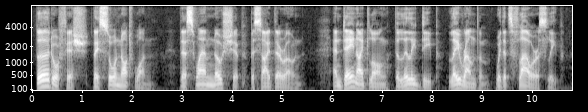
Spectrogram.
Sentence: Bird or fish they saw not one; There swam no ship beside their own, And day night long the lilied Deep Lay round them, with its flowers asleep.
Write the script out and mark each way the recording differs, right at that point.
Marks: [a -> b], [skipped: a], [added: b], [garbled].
Bird or fish they saw not one; There swam no ship beside their own, And day night long the lilied Deep Lay round them, with its [flowers -> flower] asleep.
